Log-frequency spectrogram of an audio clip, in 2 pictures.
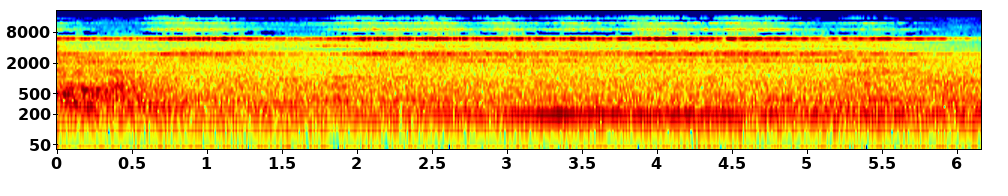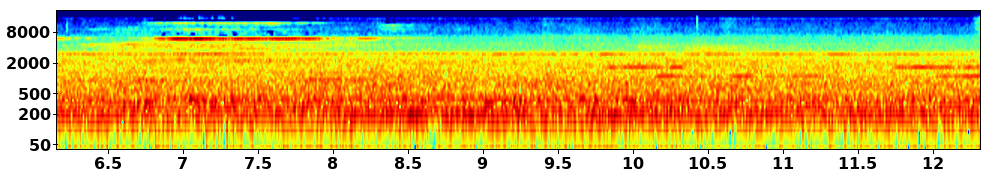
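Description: E7 series Shinkansen train pulling into the platform and braking to a stop, with a steady high-pitched whine that falls away as it halts about halfway through. After it stops, a steady low hum remains.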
